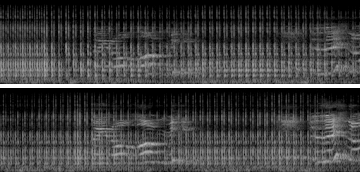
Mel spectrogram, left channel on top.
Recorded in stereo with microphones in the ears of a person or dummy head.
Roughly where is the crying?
Right.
